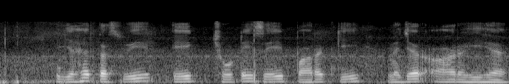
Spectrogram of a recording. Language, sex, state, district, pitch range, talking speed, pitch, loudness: Hindi, male, Chandigarh, Chandigarh, 115-130 Hz, 130 wpm, 125 Hz, -20 LUFS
